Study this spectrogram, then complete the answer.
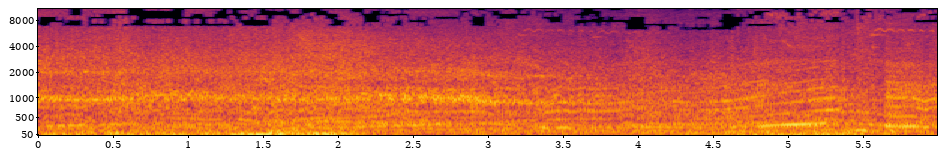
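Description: A sports car engine roars as it accelerates at full throttle.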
